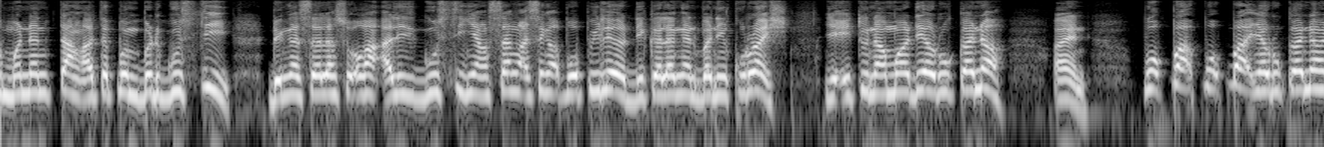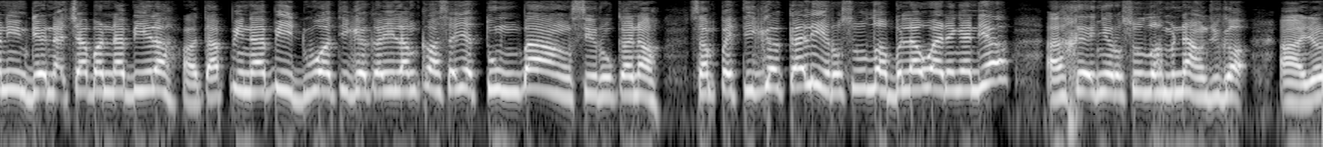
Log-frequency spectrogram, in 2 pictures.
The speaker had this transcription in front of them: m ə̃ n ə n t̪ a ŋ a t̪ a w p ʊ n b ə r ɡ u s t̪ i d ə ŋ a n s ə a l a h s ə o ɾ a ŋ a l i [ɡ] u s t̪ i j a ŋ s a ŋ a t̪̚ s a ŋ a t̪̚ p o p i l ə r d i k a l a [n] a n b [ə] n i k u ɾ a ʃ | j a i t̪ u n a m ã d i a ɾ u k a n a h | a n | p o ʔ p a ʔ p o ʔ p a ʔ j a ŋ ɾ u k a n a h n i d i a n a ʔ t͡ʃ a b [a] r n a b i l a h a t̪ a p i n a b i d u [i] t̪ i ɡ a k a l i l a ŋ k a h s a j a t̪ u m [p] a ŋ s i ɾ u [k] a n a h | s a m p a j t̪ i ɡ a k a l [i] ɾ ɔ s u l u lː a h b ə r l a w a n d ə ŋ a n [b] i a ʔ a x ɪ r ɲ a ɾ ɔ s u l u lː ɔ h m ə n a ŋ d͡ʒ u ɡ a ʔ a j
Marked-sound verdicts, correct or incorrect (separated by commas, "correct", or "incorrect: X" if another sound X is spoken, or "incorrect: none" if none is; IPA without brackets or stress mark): correct, incorrect: ŋ, incorrect: a, correct, incorrect: a, incorrect: b, correct, correct, incorrect: d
